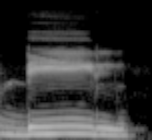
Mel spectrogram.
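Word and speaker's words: deal: अब यहाँ पर देखेंगे तो डील क्या है, डील और डिल, इस तरीके से उच्चारण में फ़र्क है, डील और डिल।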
